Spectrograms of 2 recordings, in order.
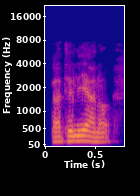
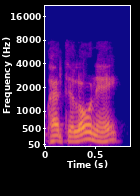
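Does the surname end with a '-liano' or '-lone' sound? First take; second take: -liano; -lone. First: The surname ends with a '-liano' sound. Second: The surname ends with a '-lone' sound. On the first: The speaker calls it right. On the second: The speaker calls it wrong.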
